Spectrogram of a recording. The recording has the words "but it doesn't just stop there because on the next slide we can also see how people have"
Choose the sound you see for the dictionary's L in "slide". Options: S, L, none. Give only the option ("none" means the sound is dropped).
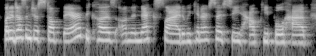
none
